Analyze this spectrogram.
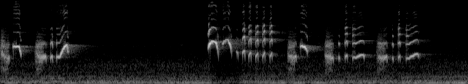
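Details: A cockatiel kept as a pet gives cheerful whistles: swooping, slurred notes, then a rapid stutter of short chirps and a few looping whistled phrases.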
